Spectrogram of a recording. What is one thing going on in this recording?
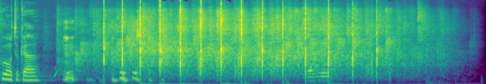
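An audience applauds in an echoing hall.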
